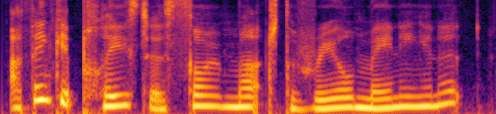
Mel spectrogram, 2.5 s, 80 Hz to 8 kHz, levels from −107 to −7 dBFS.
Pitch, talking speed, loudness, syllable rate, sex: 215 Hz, 290 wpm, -18 LUFS, 6.2 syllables/s, female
